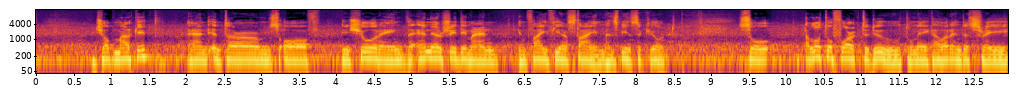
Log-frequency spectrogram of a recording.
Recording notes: This episode is brought to you from our live podcast studio at ADIPEC 2022, where we are hosting live podcasts from the heart of the conference exhibition.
